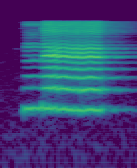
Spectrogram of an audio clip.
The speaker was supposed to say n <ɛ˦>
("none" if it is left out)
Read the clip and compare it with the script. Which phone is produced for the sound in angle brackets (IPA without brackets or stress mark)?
ɛ˦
